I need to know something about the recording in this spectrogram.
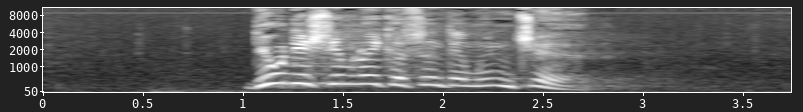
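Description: A man chants a prayer in a steady, sung voice, echoing in a large hall.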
